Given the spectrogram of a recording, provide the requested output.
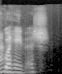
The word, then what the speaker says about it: Squamish: Squamish. But yes. – Right. Yeah, that's what I said. Yes. I must have pronounced it wrong. The emphasis was wrong. – You pronounced it a little incorrectly, but close. Close.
